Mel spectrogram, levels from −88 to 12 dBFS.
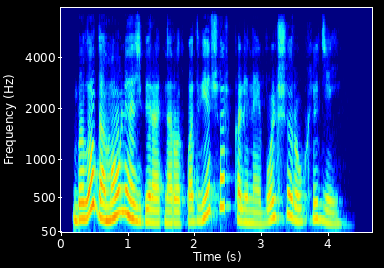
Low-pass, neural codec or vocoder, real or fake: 7.2 kHz; codec, 16 kHz, 4 kbps, FunCodec, trained on Chinese and English, 50 frames a second; fake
